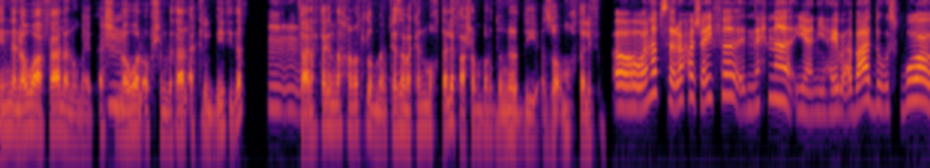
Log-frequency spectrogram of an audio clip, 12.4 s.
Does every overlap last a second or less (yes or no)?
yes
